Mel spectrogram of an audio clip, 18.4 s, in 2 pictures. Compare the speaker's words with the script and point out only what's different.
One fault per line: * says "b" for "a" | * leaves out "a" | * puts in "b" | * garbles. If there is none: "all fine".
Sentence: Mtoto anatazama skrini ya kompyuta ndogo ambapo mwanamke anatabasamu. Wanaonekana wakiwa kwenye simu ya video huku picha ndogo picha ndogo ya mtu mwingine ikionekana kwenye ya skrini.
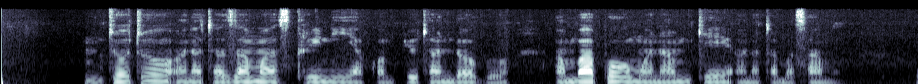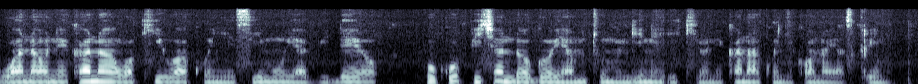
* leaves out "picha ndogo"
* puts in "kona"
